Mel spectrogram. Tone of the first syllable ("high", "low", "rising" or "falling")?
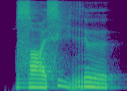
low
